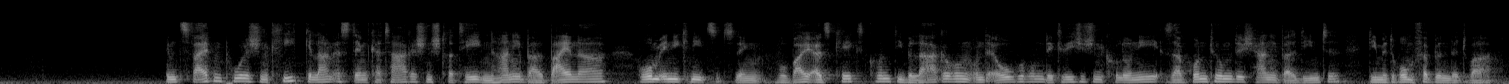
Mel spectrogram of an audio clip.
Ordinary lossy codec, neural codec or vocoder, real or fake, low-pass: none; codec, 16 kHz, 0.5 kbps, X-Codec, WavLM features, trained on Multilingual LibriSpeech; fake; 7.2 kHz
